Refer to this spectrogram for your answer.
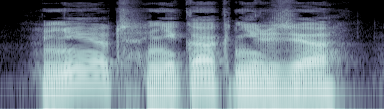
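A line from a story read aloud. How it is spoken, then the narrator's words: Sighing. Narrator (Russian): вздохнул он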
